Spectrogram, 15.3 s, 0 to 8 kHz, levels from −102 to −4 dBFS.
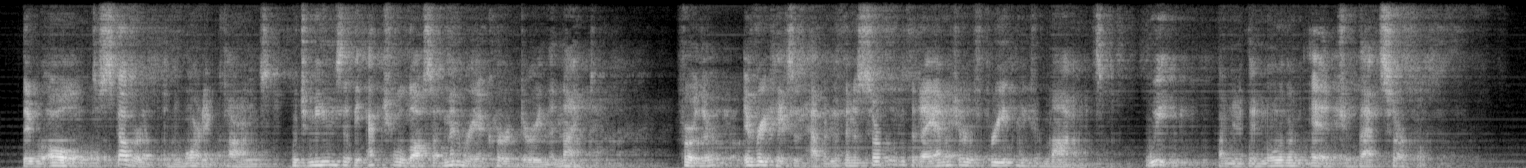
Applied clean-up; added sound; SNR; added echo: neural separator model SepFormer DNS4.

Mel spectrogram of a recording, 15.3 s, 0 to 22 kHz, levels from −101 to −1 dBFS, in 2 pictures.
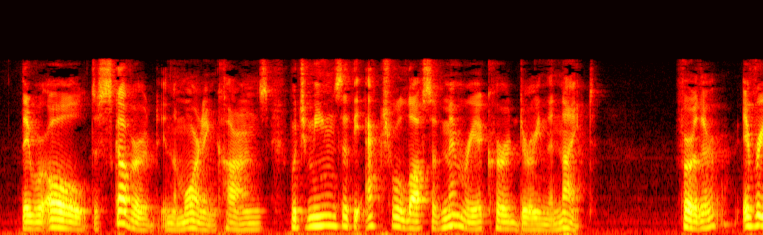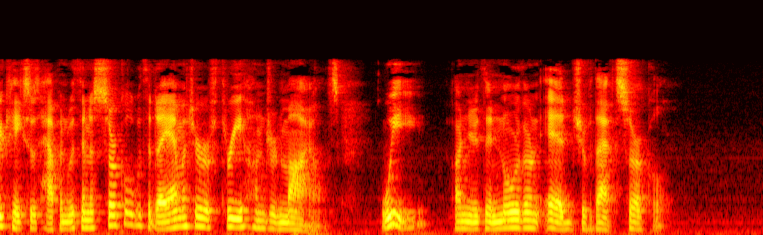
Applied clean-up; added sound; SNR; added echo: none; none; none; none.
